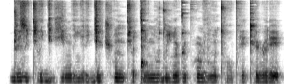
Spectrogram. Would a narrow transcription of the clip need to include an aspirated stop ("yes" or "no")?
yes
